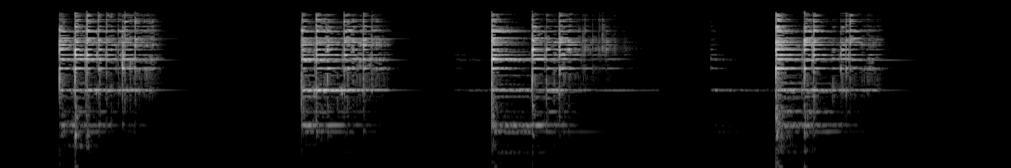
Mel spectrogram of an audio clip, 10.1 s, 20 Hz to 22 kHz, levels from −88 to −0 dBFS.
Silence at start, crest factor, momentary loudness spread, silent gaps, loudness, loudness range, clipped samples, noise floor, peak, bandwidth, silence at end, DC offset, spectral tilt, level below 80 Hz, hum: 0.6 s; 26 dB; 18 LU; 2.25-2.98 s, 6.65-7.10 s; -19 LUFS; 3 LU; under 0.1%; under -90 dBFS; 0 dBFS; 16.5 kHz; 1.3 s; under 0.1%; 9 dB/octave; -88 dBFS; none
